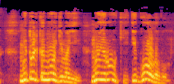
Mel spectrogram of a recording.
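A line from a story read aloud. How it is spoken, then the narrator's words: Quick exclamation. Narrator (Russian): тотчас воскликнул Петр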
